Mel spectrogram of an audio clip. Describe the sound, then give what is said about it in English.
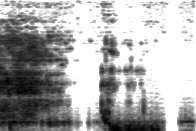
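A man growls in low, rough bursts: a long rumbling growl, a brief pause, then a second guttural snarl and a short final grunt, all fairly loud with no speech. “Some dude growling.”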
